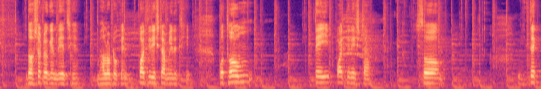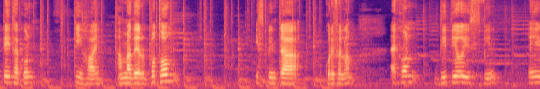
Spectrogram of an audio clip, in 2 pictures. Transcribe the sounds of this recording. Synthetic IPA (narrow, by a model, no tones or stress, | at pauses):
d̪ɔsʈaʈokend̪ijet͡ɕʰebʱaloʈokenpɔjt̪iɾisʈamelet͡ɕʰepɾot̪ʰom | t̪ejpɔjt̪iɾisʈa | so | d̪ek̚ʰt̪ejt̪ʰakun | kiɦɔeamɾad̪eɾpɾot̪ʰom | ispinʈa | koɾefelːam | ɛ̰kʰon | d̪it̪ioispin | ej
